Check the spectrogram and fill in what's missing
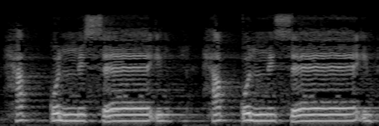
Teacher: المد الواجب، لأنه المد وبعده همزة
